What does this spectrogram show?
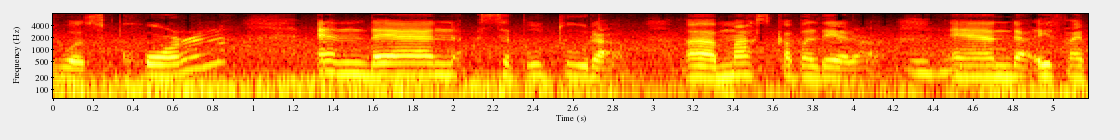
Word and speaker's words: Max Cavalera: I believe the first band that I've noticed had dreads was Korn, and then Sepultura, Max Cavalera, and if I pronounce that correctly. Max Cavalera. Cavalera, yes.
